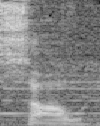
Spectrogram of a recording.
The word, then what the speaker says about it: Samhain: is music he only he always pronounces it correctly he's sawing but i don't know if he intends for the band name to be sahin or if he intends for it to be pronounced samhain because that does sound kind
